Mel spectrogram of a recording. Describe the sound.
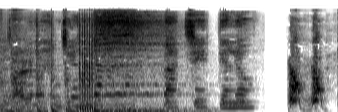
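Dog barks in a Year of the Dog liquor advert: two sharp barks follow a long stretch of loud, dense music.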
